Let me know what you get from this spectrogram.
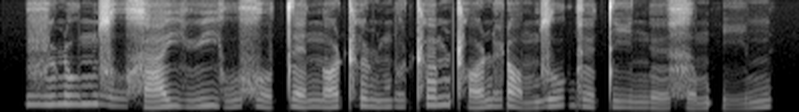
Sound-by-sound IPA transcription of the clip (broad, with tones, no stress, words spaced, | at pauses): vy˦˥ɳu˦˥mzo̤˦˨xa˩˥ jy˩˥ ju˩˥xo˧˩˧ t̪ɛ˧˩˧nɔ˩˥ʈʰø˦˨ɳ mo̤˦˨ʈʰœ˦˥mʈʰɔ˩˥ ɳə̤˦˥ɽɔ˧˩˧mzu˦˥ɡø˦˨ t̪i˦˨n̪ø˧˩˧ xə˩˥m ʔi˩˥m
